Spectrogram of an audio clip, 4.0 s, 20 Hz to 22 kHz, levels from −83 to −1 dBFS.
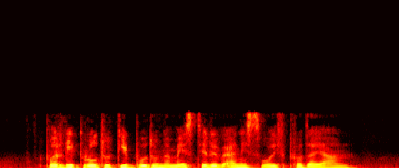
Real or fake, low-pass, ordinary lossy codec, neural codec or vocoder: fake; 7.2 kHz; none; codec, 16 kHz, 1.1 kbps, Voila-Tokenizer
